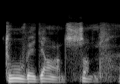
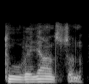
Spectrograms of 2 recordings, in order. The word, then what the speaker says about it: Tove Jansson: Yes, actually, her name is pronounced Tove Jansson. That's Swedish name, and it's pronounced a bit different than Finnish name, but Tove Jansson.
